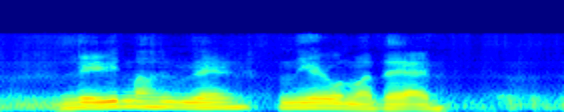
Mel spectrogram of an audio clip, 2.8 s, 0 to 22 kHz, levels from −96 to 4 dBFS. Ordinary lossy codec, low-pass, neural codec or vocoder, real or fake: none; 7.2 kHz; codec, 16 kHz, 0.5 kbps, FreqCodec, larger model; fake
